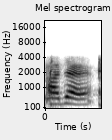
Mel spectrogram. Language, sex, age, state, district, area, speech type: Nepali, female, 18-30, West Bengal, Jalpaiguri, rural, conversation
